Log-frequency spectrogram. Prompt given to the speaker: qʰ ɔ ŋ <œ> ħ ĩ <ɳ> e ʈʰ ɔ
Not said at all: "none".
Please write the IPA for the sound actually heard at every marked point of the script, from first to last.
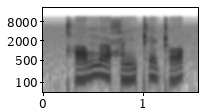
œ, ʈʰ

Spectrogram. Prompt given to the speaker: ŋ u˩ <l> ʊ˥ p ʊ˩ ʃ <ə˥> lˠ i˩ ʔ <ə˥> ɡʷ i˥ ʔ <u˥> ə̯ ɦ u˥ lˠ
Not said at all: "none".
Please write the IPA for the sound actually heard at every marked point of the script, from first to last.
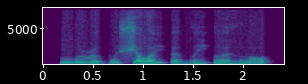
ɭ, ə˥, ə˥, ʊ˥

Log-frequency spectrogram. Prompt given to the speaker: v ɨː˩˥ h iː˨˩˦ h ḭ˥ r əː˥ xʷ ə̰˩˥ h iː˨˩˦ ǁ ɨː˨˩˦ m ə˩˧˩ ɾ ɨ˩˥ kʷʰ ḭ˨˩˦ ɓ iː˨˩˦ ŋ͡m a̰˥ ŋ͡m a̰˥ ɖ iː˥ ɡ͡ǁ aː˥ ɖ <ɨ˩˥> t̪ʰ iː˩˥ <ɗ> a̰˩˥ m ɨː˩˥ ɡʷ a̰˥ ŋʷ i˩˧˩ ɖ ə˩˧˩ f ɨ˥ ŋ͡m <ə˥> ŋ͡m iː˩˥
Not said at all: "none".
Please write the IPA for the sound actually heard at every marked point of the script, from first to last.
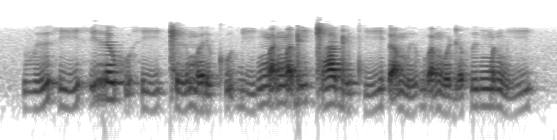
ɨ˩˥, ɗ, ə˥

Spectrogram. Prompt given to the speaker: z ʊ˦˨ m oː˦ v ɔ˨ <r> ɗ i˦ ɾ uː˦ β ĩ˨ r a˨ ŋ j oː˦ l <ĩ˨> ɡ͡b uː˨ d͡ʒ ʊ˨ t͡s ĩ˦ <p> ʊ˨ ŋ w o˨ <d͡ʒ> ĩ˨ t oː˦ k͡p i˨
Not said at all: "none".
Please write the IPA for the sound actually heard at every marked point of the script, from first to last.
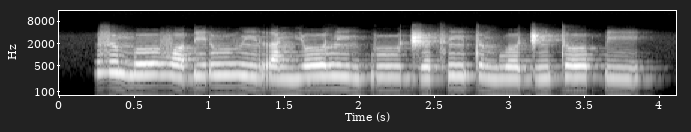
none, ĩ˨, t, d͡ʒ

